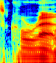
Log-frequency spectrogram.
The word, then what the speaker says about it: Koren: I don't know if I still have the same one, but certainly we all have our Koren, and I've learned how to pronounce it correctly. It's Koren.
